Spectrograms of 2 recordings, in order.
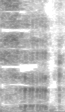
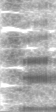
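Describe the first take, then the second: First: The letter is said the Canadian way. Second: The letter is said the non-Canadian way. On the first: The speaker calls it right. "I'm Canadian. That's the way we say it" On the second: The speaker calls it wrong. "It's not a Z"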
